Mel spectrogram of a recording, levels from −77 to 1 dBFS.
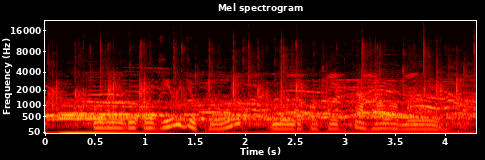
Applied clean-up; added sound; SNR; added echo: none; Cheering; -3 dB; none.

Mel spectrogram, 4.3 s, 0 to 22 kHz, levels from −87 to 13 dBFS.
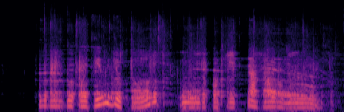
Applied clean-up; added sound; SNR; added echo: neural mask model RNNoise.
